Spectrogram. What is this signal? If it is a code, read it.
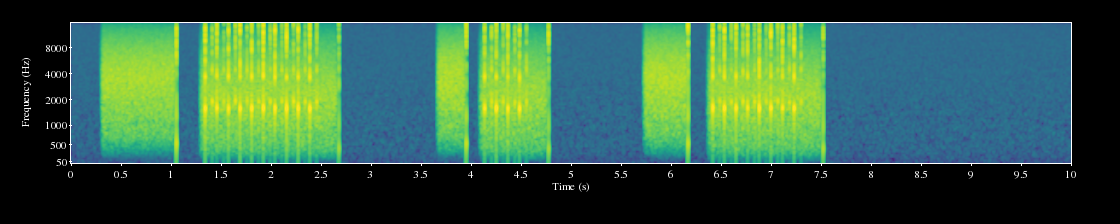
Pulse dialling, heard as a rotary dial, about 9 pulses a second. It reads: 0 4 8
